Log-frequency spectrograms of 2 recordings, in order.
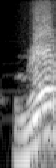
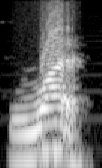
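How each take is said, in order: First: वेयर with an "air" vowel; misread "were". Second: वर, one low syllable with an uh vowel; correct "were" pronunciation. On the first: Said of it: "बिल्कुल गलत". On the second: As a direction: say वर lower, short vowel, no "air". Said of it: "इसको केवल वर पढ़ा जाता है". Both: Shown as a demonstration.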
